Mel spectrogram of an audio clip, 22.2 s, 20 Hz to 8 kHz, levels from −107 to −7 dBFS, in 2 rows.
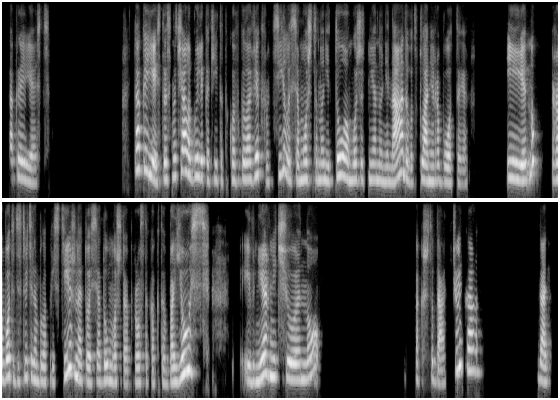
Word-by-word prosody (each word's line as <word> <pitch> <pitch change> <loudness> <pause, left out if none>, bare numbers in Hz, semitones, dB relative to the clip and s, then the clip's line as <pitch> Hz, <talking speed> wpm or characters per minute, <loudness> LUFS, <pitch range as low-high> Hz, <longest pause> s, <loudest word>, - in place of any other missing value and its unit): Так 230 +1 -5
и 225 -3 +1
есть. 175 -1 -9 1.7
Так 340 +1 +4
и 325 - 0
есть. 225 - +3
То - - +2
есть 215 -1 -5
сначала 260 +4 +4
были 245 -1 0
какие-то, 205 -2 -8
такое 205 +2 -7
в 200 - -18
голове 215 +5 +1
крутилось: 225 - -6
"А 200 - -1
может, 220 +1 -2
оно 210 -1 -4
не 200 -2 -3
то? 250 +6 +5
А 225 - +3
может, 210 0 -4
мне 210 -1 -5
оно 205 -1 -5
не 185 -1 -6
надо, 225 +7 +5
вот 180 -2 -11
в - - -33
плане 195 -3 +2
работы?" 180 -4 -5 0.8
И, 215 -3 +3
ну, 455 -1 +2 0.2
работа 215 +3 +2
действительно 210 +3 -5
была 190 -1 -4
престижная, 240 - 0
то 190 -2 -4
есть 175 0 -4
я 190 - -3
думала, 200 -1 -1
что 180 -2 -7
я 160 - -6
просто 180 +2 -6
как-то 170 0 -10
боюсь 265 - +3 0.6
и 200 - -4
нервничаю, 225 -1 +3
но 230 +8 -1 1.9
так - - -8
что, 225 - -6
да 165 -6 -2
чуйка 320 -2 +2 1.2
Да. 190 -4 +1
210 Hz, 145 wpm, -24 LUFS, 190-245 Hz, 1.9 s, то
